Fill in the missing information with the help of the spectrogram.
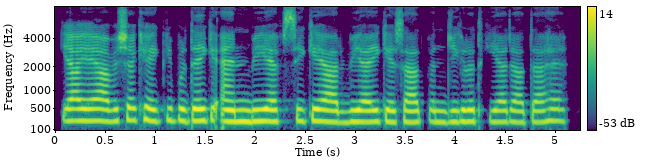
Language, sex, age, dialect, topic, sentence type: Hindi, female, 25-30, Hindustani Malvi Khadi Boli, banking, question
